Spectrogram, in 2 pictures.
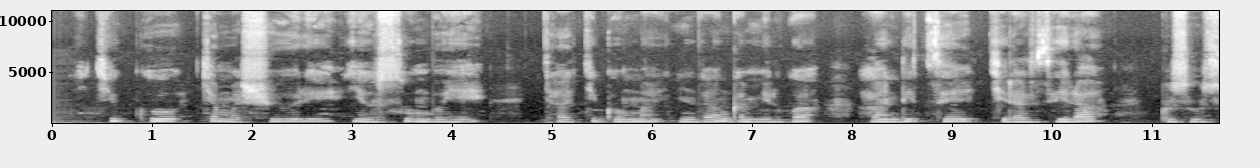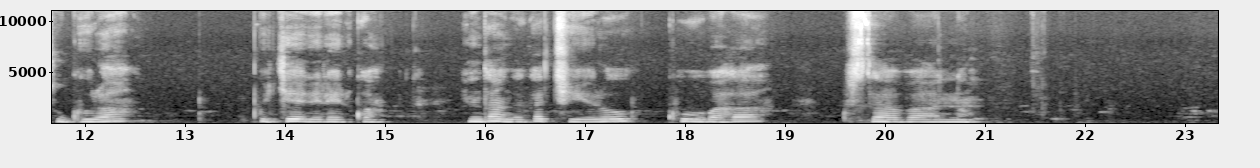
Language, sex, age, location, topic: Kinyarwanda, female, 25-35, Huye, education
